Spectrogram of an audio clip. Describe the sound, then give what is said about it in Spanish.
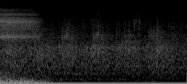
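Steady, dense applause from a church audience, given in praise to Jesus Christ, a loud burst at the start settling into continuous clapping that fills the whole moment, with no voices standing out. “Denle ese aplauso a Cristo Jesús.”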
